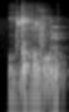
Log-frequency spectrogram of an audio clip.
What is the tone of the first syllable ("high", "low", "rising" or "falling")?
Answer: falling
